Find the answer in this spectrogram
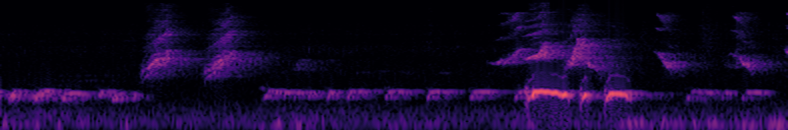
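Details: Zebra dove of a local strain, played as a lure to get other doves singing: a low, steady run of soft coos, then a louder stuttering burst near the end, with high chirps from other birds overhead.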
